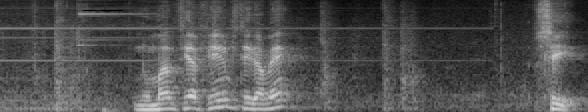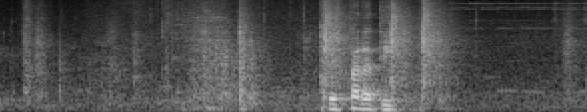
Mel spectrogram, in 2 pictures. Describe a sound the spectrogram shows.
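A man speaks animatedly into a telephone close by.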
